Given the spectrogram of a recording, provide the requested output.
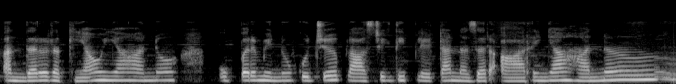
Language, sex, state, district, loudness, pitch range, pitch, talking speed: Punjabi, female, Punjab, Pathankot, -21 LUFS, 170-190 Hz, 180 Hz, 135 wpm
